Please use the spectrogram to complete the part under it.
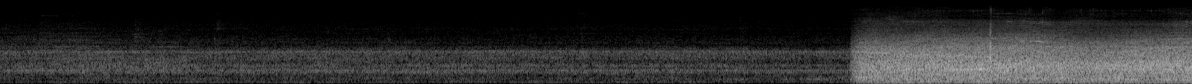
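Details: A steady low hum with faint tonal lines gives way after eight seconds to a loud, broad roar like a passing train, with no animal voice heard.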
